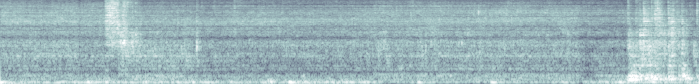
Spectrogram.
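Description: Chicken frying in a wide pan of ghee: a steady sizzling hiss. About six seconds in it swells into a louder burst of sizzling and scraping as more pieces are ladled into the pan.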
